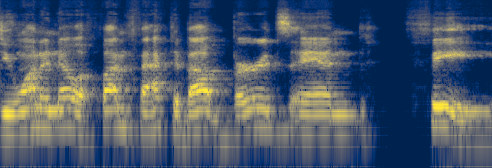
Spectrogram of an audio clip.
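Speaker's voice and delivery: ordinary talk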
